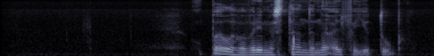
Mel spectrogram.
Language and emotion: Russian, neutral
